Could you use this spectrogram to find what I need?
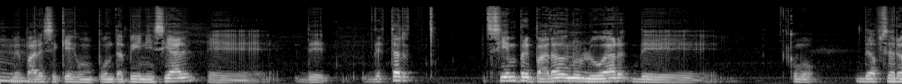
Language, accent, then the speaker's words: Spanish; Córdoba, Argentina; also born or lived in Deán Funes; Soy serrano, soy nacido en Dianfunes, en Norte Cordobés, pero soy serrano por adopción. Mis viejos hace más de 30 años que están acá, yo tengo 28, imagínate.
